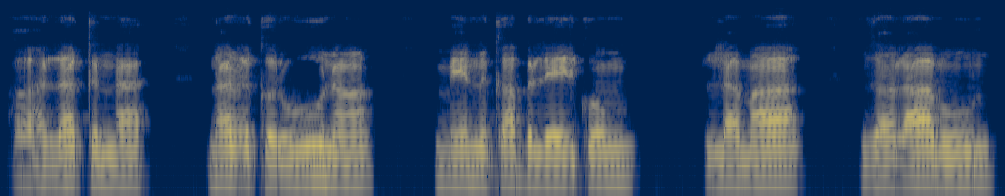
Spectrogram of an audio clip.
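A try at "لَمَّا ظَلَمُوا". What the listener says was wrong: नहीं, मीम के ऊपर शद है ना जी, लम्मा ज़लमू।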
